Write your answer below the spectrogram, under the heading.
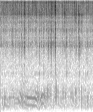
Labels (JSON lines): {"label": "biophony, cascading saw", "recorder": "HydroMoth"}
